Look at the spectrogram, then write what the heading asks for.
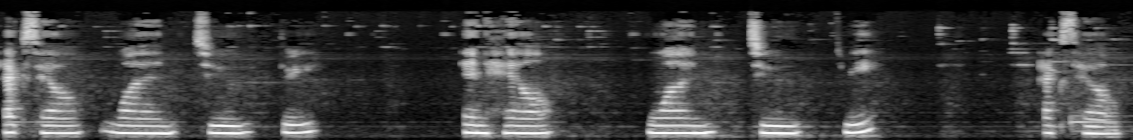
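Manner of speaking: measured meditation guide, long pauses between phrases; unhurried breath-counting cadence with lifted phrase endings; guided meditation. Real, not acted. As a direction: lead listeners through it in short, spaced phrases.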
